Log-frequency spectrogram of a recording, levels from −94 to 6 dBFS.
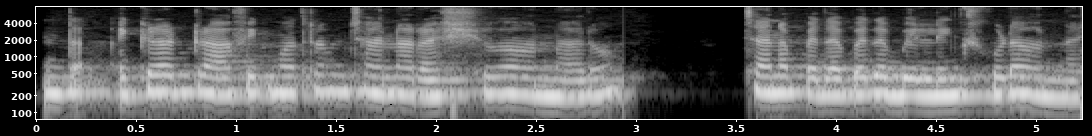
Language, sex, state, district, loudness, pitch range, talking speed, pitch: Telugu, female, Telangana, Karimnagar, -15 LUFS, 210-225 Hz, 160 wpm, 220 Hz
